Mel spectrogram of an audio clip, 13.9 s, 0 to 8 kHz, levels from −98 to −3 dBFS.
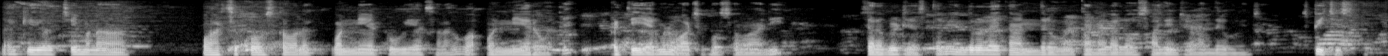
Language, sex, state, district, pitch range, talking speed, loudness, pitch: Telugu, male, Karnataka, Bellary, 95-115 Hz, 130 wpm, -22 LUFS, 100 Hz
